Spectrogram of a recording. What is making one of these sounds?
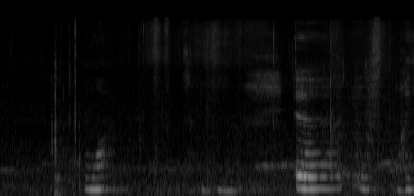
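A young girl speaks close by in a calm voice, with pauses.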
